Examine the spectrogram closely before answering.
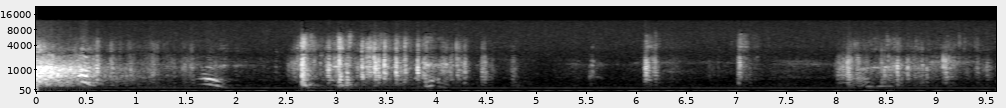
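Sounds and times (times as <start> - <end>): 
gunshot in a Gunsmoke western radio drama: 0.0 - 1.2
low hum: 0.0 - 9.5.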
